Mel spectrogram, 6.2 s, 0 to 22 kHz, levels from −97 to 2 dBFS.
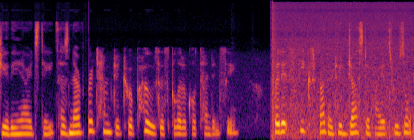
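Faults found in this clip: Noise suppressor artifacts, whole clip: background pulled down about 11 dB between phrases and letting back up under speech. Frame-by-frame band gating in the suppressor, more exposed once room noise climbs about 24 dB near 4 s.

Input switched to a poorer device, 1.24–4.8 s: 80 ms dropout, then dull band-limited sound, new noise floor well below speech, level unchanged. Likely the capture path falling back to a narrower microphone or headset call profile.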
